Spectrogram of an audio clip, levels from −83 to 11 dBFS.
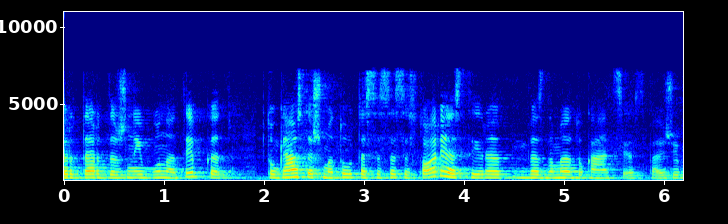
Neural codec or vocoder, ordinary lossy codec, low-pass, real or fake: none; AAC, 48 kbps; 7.2 kHz; real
